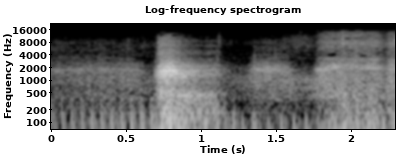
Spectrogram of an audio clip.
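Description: A person's hard, breathy exhale about three-quarters of a second in, trailing off into softer breath noise over a low, pulsing rumble.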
